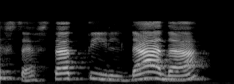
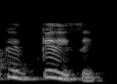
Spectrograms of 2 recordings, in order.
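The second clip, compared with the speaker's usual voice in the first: normal talking voice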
